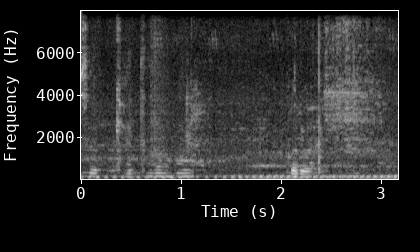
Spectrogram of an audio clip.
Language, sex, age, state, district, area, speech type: Odia, male, 18-30, Odisha, Nabarangpur, urban, spontaneous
